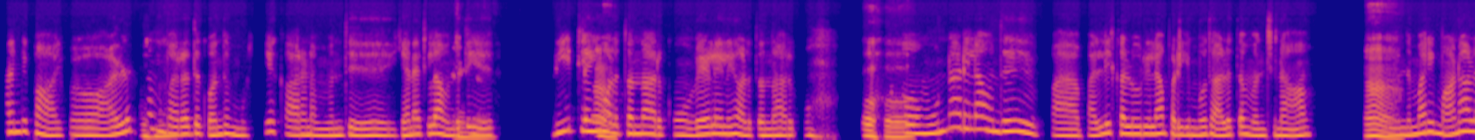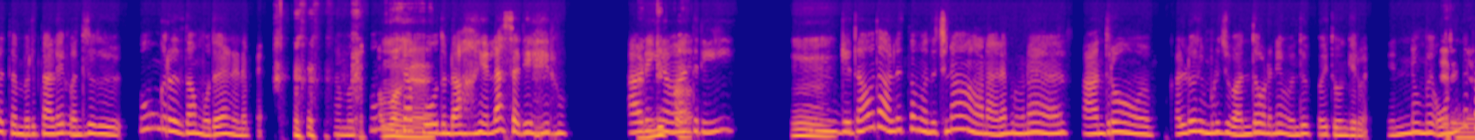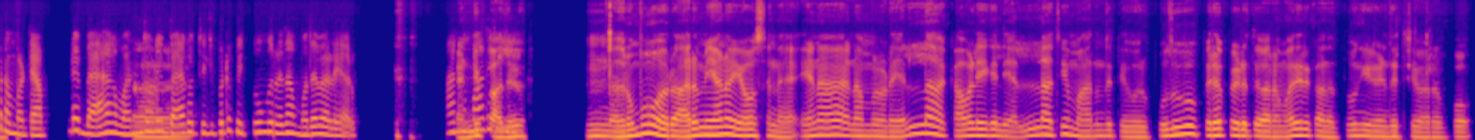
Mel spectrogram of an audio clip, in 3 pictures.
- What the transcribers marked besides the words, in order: tapping; other noise; snort; laugh; laughing while speaking: "போதும்டா. எல்லாம் சரியாயிரும்"; chuckle
- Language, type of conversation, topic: Tamil, podcast, மனஅழுத்தமான ஒரு நாளுக்குப் பிறகு நீங்கள் என்ன செய்கிறீர்கள்?
- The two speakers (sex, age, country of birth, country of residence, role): female, 25-29, India, India, guest; male, 20-24, India, India, host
